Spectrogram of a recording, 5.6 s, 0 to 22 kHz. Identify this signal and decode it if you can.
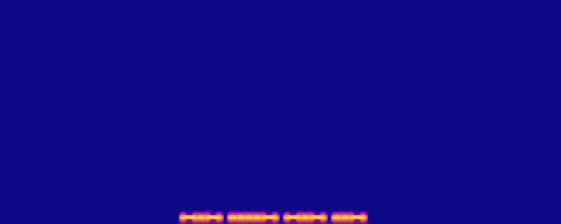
Morse code, heard as a keyed tone, about 31 wpm, 700 Hz. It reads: K4KU
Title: USA Call Signs - 4 Characters - Repeated 3x - 30wpm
